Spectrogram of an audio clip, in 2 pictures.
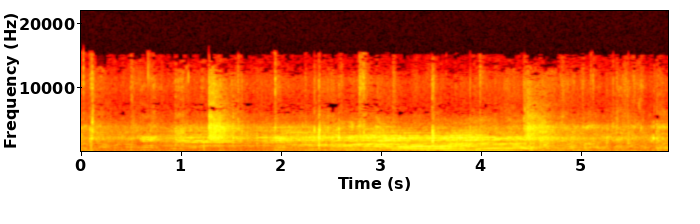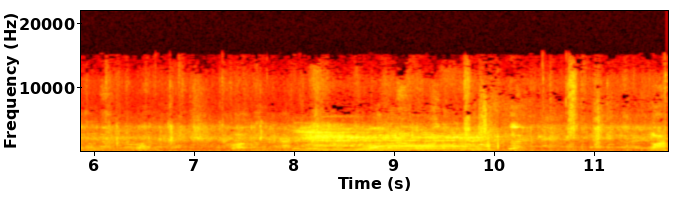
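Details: Raging cow alarming its owner: two drawn-out, arching moos with rich harmonics, the first around the middle and the second near the end, over a noisy background with knocks.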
